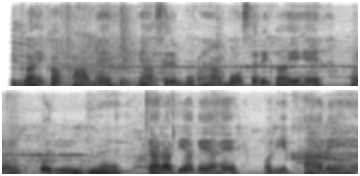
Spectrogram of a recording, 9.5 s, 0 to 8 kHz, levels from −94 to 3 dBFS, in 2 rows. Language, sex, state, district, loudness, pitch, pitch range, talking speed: Hindi, female, Odisha, Sambalpur, -19 LUFS, 185 Hz, 170-200 Hz, 140 wpm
